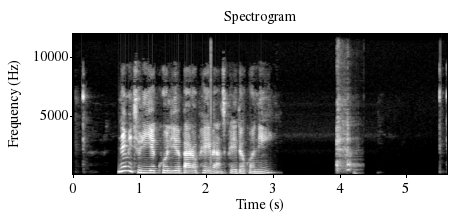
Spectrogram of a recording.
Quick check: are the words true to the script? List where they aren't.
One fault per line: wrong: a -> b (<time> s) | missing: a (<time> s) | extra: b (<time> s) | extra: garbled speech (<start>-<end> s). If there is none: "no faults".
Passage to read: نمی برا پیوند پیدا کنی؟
extra: تونی یه کلیه (0.9 s)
